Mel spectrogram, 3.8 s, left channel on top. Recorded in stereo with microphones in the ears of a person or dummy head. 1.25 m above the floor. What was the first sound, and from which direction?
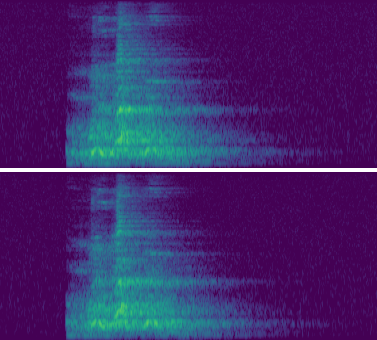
A dog barking, 60° right (ahead or behind).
